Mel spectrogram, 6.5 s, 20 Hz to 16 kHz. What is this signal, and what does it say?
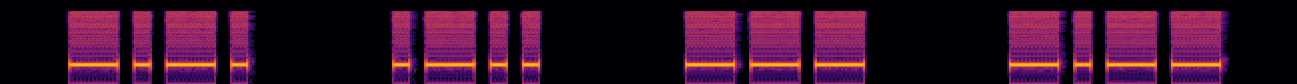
Morse code, heard as a keyed tone, about 15 wpm, spaced as for 8 wpm, 800 Hz. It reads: CLOY
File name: Spaced Alphas / Spaced Alphas mp3s / Cs sp @13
